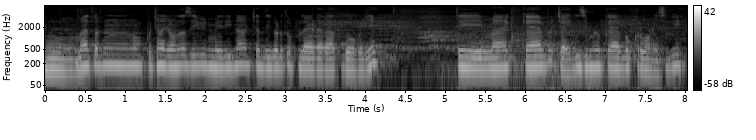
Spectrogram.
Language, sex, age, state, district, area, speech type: Punjabi, male, 30-45, Punjab, Bathinda, urban, spontaneous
